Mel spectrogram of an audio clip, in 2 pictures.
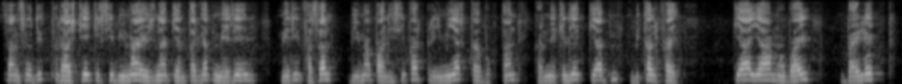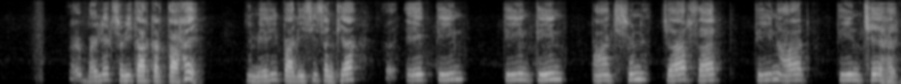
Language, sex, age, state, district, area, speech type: Hindi, male, 60+, Uttar Pradesh, Ayodhya, rural, read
